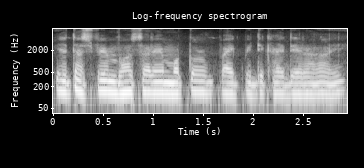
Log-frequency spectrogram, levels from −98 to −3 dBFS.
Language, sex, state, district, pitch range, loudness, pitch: Hindi, male, Arunachal Pradesh, Longding, 125-140 Hz, -14 LUFS, 130 Hz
